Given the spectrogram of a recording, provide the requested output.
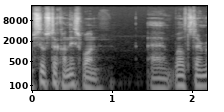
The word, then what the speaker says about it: Wealdstone: Wealdstone? – Yeah, I know who you mean.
